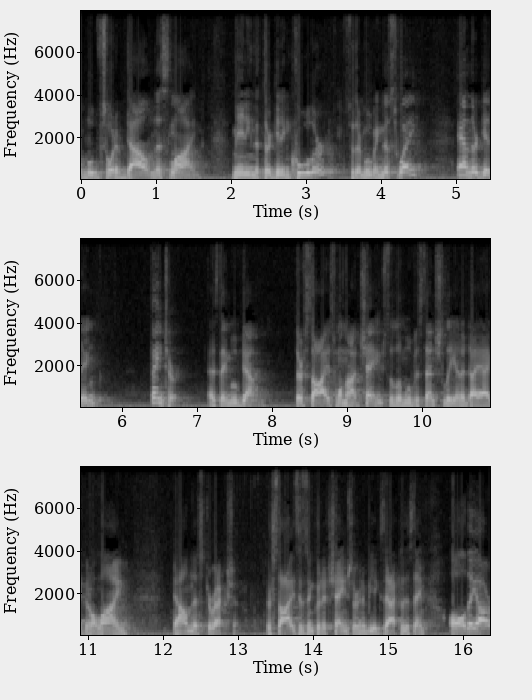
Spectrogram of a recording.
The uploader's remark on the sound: Live Class Lecture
